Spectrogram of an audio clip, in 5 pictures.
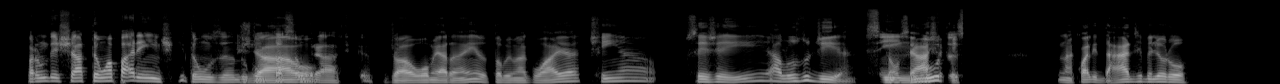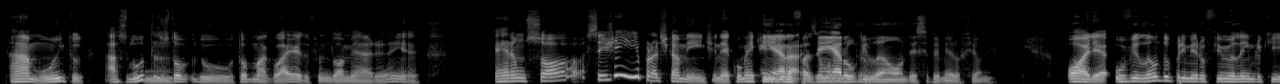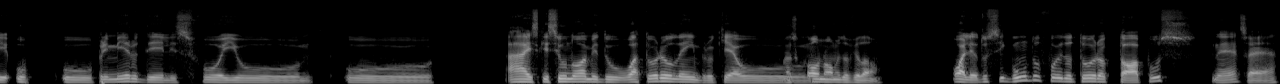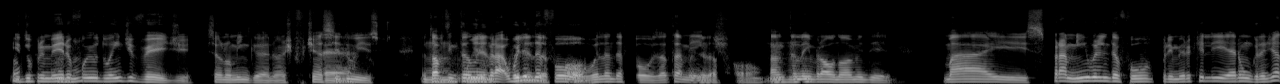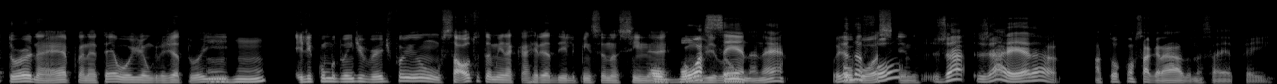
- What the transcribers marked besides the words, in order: none
- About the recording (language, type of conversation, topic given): Portuguese, podcast, Me conta sobre um filme que marcou sua vida?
